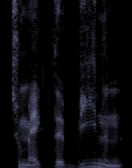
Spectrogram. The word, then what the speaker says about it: Biene: I now want to show you the difference between the sharp S, the normal S or Bienen S, and the double S.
